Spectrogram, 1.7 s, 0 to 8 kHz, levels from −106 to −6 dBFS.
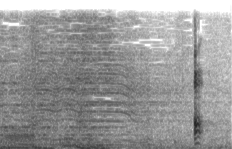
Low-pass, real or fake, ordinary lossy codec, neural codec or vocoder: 7.2 kHz; real; none; none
